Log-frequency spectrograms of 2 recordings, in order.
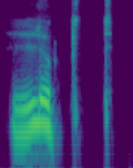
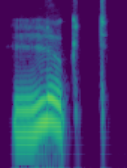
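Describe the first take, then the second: No difference in how they are said.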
